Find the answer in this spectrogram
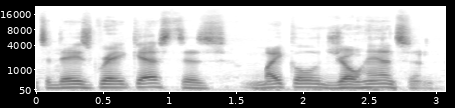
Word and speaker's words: Johansson: Joey Atlas and today's great guest is Michael Johansson correct yes good pronunciation he goes by MJ so you're gon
